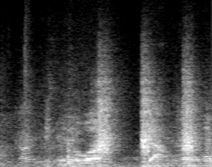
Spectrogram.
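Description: Indistinct conversation among several people in a room, with no words clear enough to make out.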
